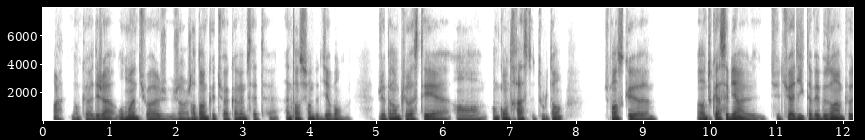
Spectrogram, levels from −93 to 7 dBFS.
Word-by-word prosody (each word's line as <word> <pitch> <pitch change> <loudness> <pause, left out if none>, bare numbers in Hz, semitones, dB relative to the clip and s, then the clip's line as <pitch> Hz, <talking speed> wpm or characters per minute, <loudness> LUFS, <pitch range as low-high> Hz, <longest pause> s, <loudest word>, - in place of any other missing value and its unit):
Voila. 95 - -5
Donc, 110 -1 -8
heu, 110 -2 -3
déjà 120 +2 0
au 125 - -1
moins 130 +2 +6
tu 130 - -9
vois, 130 -2 0
je 115 +1 -7
je 115 +1 -5
j'entends 120 +4 +2
que 125 - -4
tu 120 +1 -7
as 120 - -2
quand 125 - -3
même 120 0 +3
cette, 115 -2 -9
heu, 115 - -10 0.2
intention 125 0 +1
de 120 -1 +1
dire: 120 +1 -3
«Bon, 110 -5 -4 0.5
je 115 - -5
vais - - +2
pas 120 - -3
non 120 - +5
plus 125 - -3
rester, 120 +2 +2
heu, 105 -1 -1 0.2
en 105 -1 -4 0.2
en 120 - +2
contraste 125 0 0
tout 105 - -9
le 115 - -6
temps». 140 +3 0 0.6
Je - - -25
pense 145 -3 +3
que, 125 - -4
hem, 105 -2 +2 0.7
ouais, 155 - 0
en 145 - +4
tout 130 - -1
cas 155 - +4
c'est 135 +2 +2
bien, 145 -4 +6
heu, 120 +2 -5 0.2
tu 130 - -9
tu 125 +2 -2
as 120 - +6
dit 140 +2 +3
que - - -14
tu - - -2
avais 120 0 +2
besoin 120 +3 +6
un 120 - +6
peu 130 +1 +2
120 Hz, 275 wpm, -22 LUFS, 115-130 Hz, 0.7 s, moins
